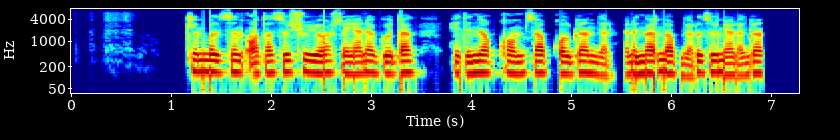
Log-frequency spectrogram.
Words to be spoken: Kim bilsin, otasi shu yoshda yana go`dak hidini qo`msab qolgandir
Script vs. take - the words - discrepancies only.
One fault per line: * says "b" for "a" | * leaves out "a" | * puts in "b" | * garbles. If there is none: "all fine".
* garbles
